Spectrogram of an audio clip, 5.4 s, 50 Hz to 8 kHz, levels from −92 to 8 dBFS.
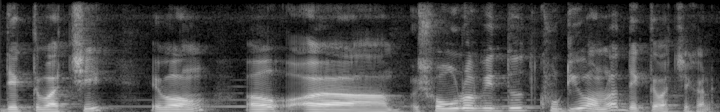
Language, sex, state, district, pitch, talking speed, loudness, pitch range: Bengali, male, West Bengal, Purulia, 135 Hz, 120 wpm, -17 LUFS, 120-175 Hz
